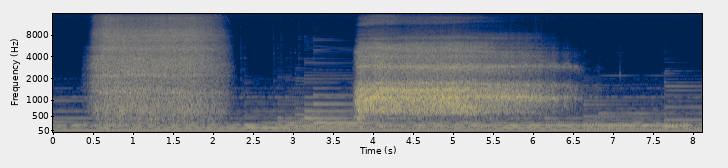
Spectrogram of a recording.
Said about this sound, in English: Breathe in through your nose, filling up your lungs, and then out through your mouth, imagining you are breathing fire, like a dragon. Okay, deep breath, in and out.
